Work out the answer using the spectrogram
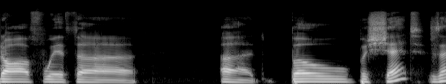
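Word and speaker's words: Bichette: And but kicked it off with uh uh Bo Bashette.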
